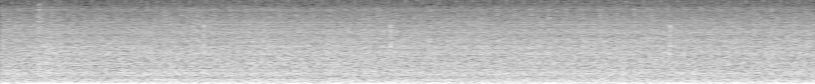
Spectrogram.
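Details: Jeep idling after brake booster check valve replacement and new hose clamp, testing for the earlier whistling/squealing when the brake pedal was pressed: steady, even, low smooth idle with no whistle or squeal, normal.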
